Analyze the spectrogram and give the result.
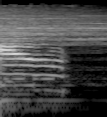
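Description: A single loud, close cat meow with a bright, harmonic tone that rises then trails off, followed by a faint lingering tail; no voices.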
